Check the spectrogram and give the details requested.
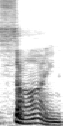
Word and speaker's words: sine: in our mathematics but we don't see that as sin it's sign no it's s-i-n it's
